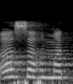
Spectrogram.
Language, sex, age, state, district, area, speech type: Maithili, female, 30-45, Bihar, Madhubani, urban, read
